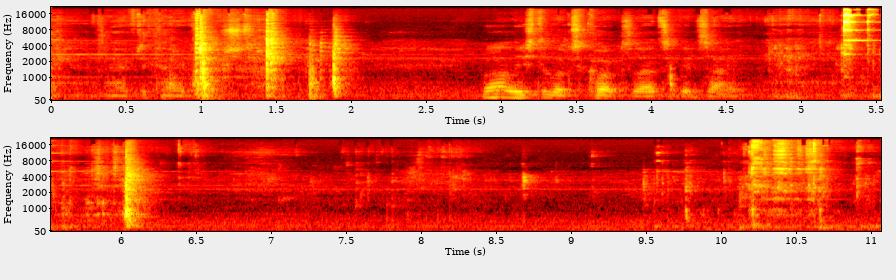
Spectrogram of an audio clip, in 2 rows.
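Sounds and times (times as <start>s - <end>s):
utensils or dishes clattering: 10.1s - 11.0s.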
